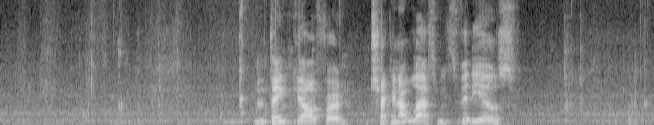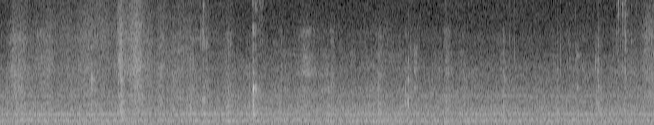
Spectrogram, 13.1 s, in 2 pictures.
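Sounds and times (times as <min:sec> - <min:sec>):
steady background hum: 0:00.0 - 0:13.0
close-miked chewing: 0:00.8 - 0:01.8, 0:08.4 - 0:13.0.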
